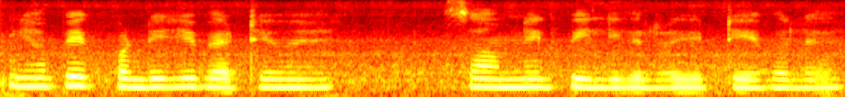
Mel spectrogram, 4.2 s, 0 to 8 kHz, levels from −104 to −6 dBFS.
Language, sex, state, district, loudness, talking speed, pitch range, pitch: Hindi, female, Bihar, West Champaran, -17 LUFS, 185 wpm, 210-225 Hz, 215 Hz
